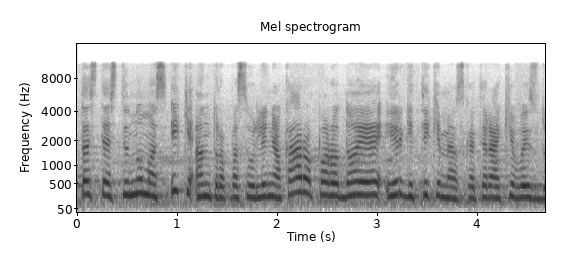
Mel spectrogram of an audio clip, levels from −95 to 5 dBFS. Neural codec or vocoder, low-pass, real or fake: none; 10.8 kHz; real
